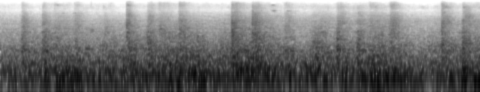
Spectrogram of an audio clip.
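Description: Passenger train running across a steel truss bridge: a steady, loud low rumble with irregular clanks from the wheels on the track.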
